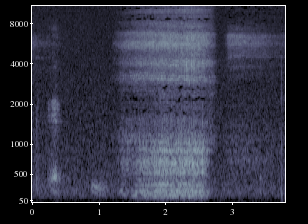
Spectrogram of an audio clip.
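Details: Adult man (dad) asleep: one long, loud, rattling snore on inhalation with quiet breathing before and after; snoring.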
